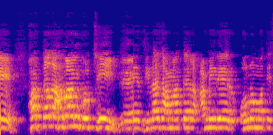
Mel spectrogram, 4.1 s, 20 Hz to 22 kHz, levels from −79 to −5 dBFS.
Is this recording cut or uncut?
cut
